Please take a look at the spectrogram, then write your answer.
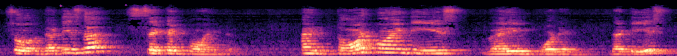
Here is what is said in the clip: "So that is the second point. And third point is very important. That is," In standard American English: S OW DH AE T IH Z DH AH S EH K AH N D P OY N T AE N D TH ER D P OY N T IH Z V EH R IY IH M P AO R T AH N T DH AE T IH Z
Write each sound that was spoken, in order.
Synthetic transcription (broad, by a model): S OW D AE T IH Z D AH S EH K AH N D P OY N T AE N D T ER D P OY N T IH Z V EH R IY IH M P AO R T AH N T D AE T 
